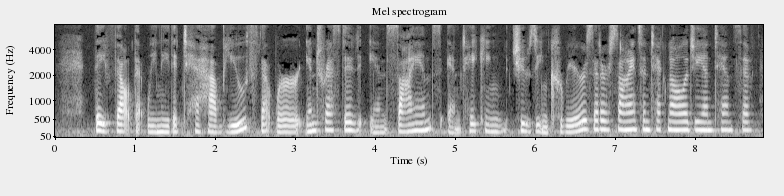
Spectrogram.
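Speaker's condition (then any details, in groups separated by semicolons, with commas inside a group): No condition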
